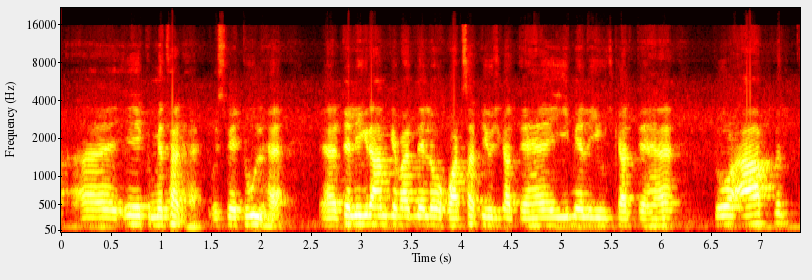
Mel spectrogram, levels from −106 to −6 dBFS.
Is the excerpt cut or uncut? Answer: uncut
